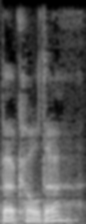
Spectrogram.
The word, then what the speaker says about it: Burkholder: We're speaking to author Brad here, Brad Burke Holder. Have I pronounced that correctly?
